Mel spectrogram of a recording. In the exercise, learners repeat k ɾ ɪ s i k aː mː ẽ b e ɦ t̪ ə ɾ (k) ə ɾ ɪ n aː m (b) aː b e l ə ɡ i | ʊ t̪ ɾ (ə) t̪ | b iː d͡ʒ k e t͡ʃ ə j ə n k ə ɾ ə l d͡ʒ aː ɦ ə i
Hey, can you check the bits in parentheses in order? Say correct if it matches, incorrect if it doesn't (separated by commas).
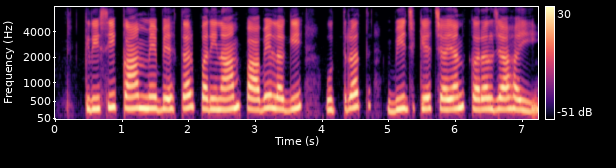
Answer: incorrect, incorrect, correct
